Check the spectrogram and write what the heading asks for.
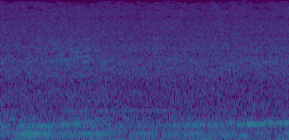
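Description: A steady, low motor hum with several held tones under a light hiss, like an engine or motor running in the background.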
